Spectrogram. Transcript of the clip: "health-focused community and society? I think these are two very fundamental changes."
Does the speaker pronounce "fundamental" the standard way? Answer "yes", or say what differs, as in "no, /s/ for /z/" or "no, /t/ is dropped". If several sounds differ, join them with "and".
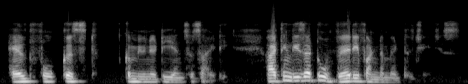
yes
